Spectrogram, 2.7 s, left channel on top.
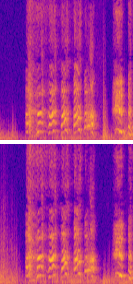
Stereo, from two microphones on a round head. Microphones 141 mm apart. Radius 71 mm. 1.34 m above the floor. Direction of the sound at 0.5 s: Centre (ahead or behind).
